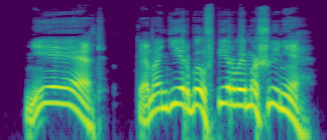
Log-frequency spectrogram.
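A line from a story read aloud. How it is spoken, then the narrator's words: Distant shout. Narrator (Russian): крикнули со стороны Зила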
